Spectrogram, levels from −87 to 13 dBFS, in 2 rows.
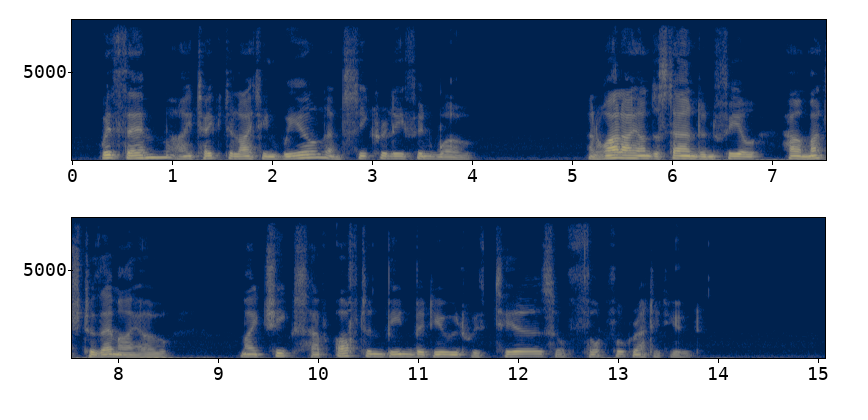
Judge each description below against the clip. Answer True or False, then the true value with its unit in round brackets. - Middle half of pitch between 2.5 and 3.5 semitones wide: True (3.1 semitones)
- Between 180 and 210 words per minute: False (140 wpm)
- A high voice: False (120 Hz)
